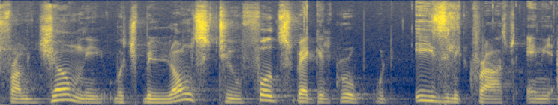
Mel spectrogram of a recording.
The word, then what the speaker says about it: Volkswagen: Most commonly and by mistakenly, some people say it as Volkswagen. But in English, it is rightly pronounced as Volkswagen. Yes, it's Volkswagen. But what in German? In German, it is said as Volkswagen.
